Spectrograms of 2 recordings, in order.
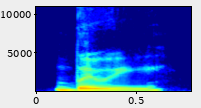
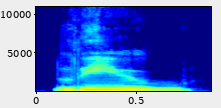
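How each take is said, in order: First: It is said as two syllables, 'loo-ee'. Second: An 'ee' and 'oo' sound blend in one syllable. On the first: The speaker calls it wrong. "which is different than than Louis" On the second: The speaker calls it right. "it's like a combination of the E and oo sound somehow"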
